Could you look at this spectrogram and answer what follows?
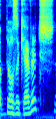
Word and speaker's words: Bildzukewicz: out yeah it's uh bill zakovich I usually say like you build the zoo and like Kevin has an itch builds a kage easier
